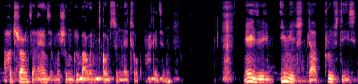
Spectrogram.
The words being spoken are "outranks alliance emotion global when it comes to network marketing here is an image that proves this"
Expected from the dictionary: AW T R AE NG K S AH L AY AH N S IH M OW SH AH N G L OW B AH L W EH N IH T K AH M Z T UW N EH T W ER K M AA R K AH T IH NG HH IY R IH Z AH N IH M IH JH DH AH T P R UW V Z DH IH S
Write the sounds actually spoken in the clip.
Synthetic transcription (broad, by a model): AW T R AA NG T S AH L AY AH N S IH M OW SH AH N G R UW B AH W EH N IH T K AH M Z T UW N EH T W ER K M AA K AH T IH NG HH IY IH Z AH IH M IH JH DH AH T P R UW V Z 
